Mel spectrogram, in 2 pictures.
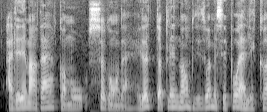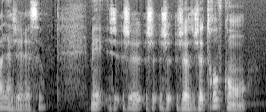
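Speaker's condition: Stuttering; hereditary stuttering since before birth, grandparents and uncles stuttered on both sides, not from mother's death; stuttering barely noticeable, microphone helps him feel at ease; tongue slips, exaggerates words, little stuttering heard; repeated sounds

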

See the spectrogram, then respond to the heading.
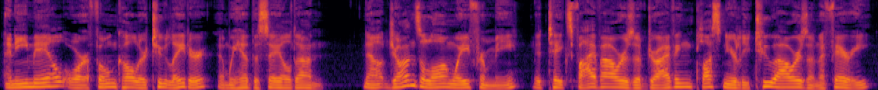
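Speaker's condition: No condition

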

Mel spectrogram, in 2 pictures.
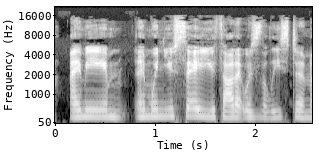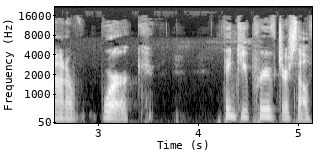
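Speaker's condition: No condition

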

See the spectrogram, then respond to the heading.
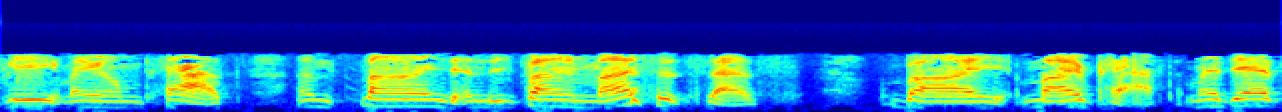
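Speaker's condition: Cerebral palsy, mild; mildly affects speech

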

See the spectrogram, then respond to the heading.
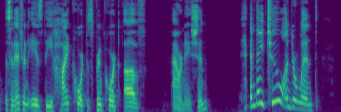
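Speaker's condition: No condition

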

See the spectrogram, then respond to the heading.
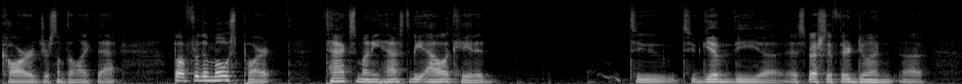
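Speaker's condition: No condition

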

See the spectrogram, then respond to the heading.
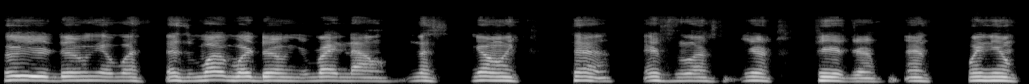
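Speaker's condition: ALS; ALS diagnosed about 9 months ago, motor neurons dying, muscles failing, total paralysis expected; hard to talk clearly

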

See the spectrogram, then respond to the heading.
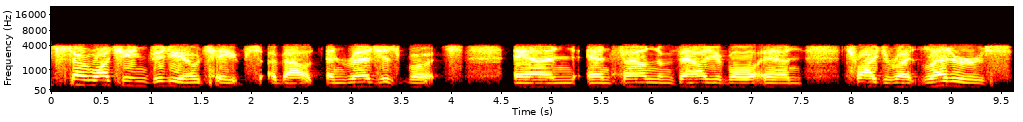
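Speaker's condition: Oral cancer surgery, jaw removal

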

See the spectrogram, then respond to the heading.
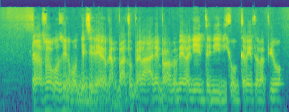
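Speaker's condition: Duchenne muscular dystrophy; genetic Duchenne muscular dystrophy, diagnosed around age six and a half; ventilator enables speaking and more autonomous breathing

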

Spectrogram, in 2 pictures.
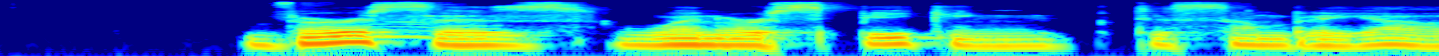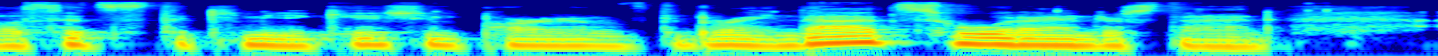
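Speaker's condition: No condition

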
